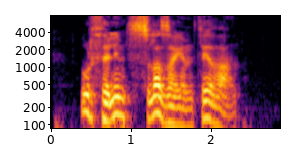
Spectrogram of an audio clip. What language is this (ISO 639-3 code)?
kab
